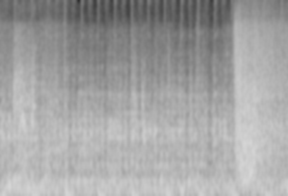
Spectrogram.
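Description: A crab trap thrown overboard hits the sea with a loud splash near the end, over a steady low rumble.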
